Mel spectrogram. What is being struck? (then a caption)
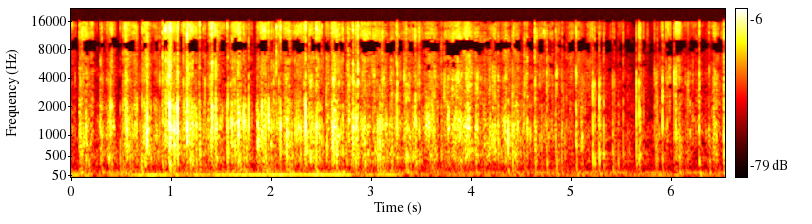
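Padded synthetic leather boxing mitt. Long nails tap and scratch across the surface and sides of a padded, hand-sized black synthetic leather boxing focus mitt. The result is a fast, uneven patter of short, dull taps mixed with soft scratching, over a steady low hum that fades after about three seconds.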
